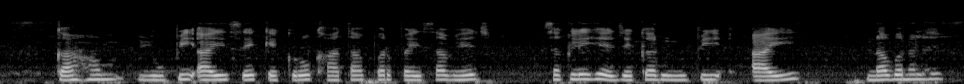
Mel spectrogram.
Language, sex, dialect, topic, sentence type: Magahi, female, Central/Standard, banking, question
